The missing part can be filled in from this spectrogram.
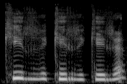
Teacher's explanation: Og du kan, eh, kan rulle voldsomt på de her r-ene.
